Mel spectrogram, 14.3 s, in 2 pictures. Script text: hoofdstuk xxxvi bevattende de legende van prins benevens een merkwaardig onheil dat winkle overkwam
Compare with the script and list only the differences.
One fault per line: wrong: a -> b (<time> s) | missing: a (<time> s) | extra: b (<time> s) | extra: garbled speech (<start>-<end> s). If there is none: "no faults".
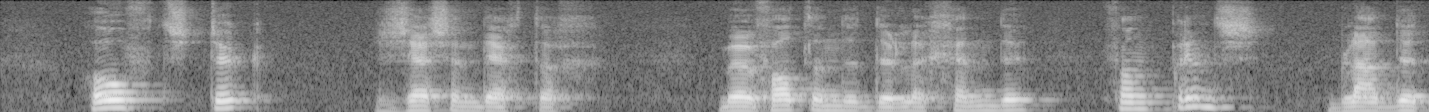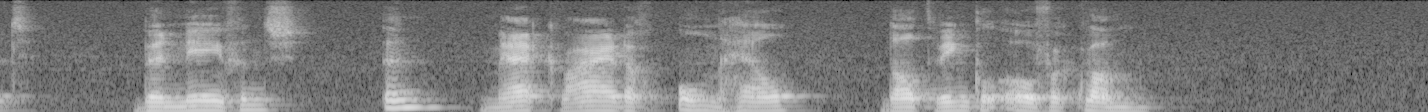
extra: bladud (6.6 s)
